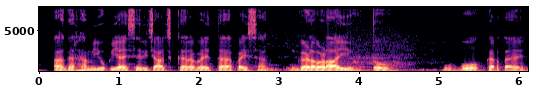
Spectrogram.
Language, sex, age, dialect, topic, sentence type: Magahi, male, 41-45, Western, banking, question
